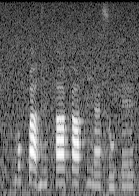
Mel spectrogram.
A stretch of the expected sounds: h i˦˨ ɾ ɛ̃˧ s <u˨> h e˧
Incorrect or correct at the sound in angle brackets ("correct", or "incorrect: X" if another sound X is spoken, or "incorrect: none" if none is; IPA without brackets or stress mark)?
correct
